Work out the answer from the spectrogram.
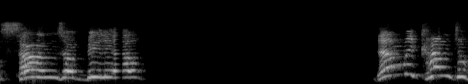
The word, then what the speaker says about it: Belial: We read of the word Belial, B-E-L-I-A-L. It's pronounced Belial.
